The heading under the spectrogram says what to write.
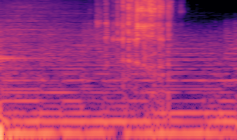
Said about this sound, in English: So do they have a distinctive crunch? I think they do. That's a good crunch. As far as, you know, talking a big game, I think these got it. It doesn't get any more distinct than that.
